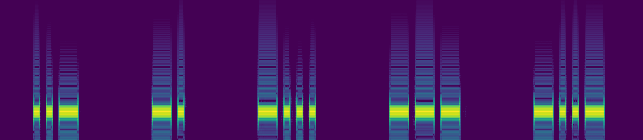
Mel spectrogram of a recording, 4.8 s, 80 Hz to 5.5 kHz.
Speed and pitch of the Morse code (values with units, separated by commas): 25 wpm, spaced as for 12 wpm, 600 Hz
